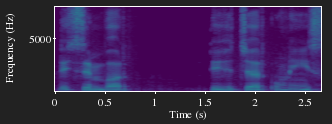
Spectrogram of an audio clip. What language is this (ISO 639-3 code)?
ori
